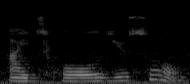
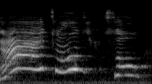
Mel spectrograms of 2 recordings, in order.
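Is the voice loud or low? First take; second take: low; loud. First: It is said in a lowered, calm voice. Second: It is said in a loud, raised voice.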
